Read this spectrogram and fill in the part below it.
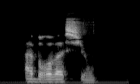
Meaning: first-person plural imperfect subjunctive of abreuver
- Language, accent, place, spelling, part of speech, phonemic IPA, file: French, France, Lyon, abreuvassions, verb, /a.bʁœ.va.sjɔ̃/, LL-Q150 (fra)-abreuvassions.wav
